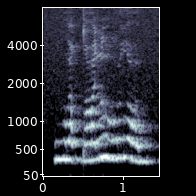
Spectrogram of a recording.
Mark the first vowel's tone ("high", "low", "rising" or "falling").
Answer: low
